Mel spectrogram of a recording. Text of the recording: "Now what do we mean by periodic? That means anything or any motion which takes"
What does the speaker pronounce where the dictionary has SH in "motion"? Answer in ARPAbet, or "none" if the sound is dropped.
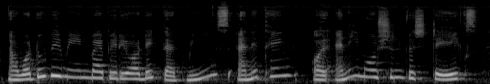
SH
